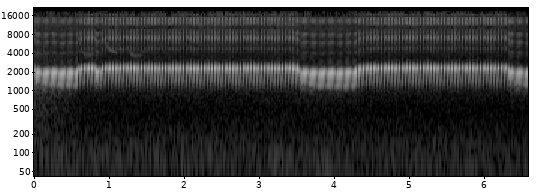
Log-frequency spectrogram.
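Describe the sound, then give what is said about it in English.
A nightjar churrs on cattle-grazed open heath at Ashdown Forest in the evening, a continuous mechanical trill going on without a break, steady and fairly loud, dropping briefly to a lower pitch a few times before returning to its higher note. No voices. “So without the cattle, you don't have the nightjar. And how could we miss that sound?”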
